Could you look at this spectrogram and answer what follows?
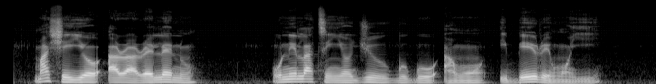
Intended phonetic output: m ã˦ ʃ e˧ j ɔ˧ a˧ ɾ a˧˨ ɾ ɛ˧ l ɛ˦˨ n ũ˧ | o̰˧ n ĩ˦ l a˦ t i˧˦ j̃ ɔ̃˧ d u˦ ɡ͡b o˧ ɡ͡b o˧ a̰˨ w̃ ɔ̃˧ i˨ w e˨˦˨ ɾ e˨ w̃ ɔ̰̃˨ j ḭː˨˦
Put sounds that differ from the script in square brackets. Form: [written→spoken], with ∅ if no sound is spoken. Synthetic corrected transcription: m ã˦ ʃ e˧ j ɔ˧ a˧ ɾ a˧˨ ɾ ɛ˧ l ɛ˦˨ n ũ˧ | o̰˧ n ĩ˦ l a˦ t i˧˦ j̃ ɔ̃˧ [d→d͡ʒ] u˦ ɡ͡b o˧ ɡ͡b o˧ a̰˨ w̃ ɔ̃˧ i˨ [w→b] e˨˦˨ ɾ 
